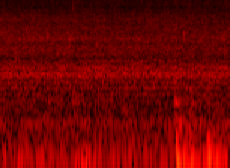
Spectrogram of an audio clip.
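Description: Butter and onion sizzling gently in a skillet over a gas flame: a faint, steady hiss. A soft knock near the end, as a slice of zucchini goes into the pan.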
